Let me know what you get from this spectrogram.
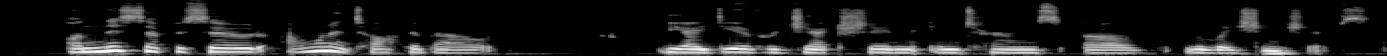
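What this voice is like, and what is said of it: Tired, monotone voice. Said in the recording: “if I do sound monotone, I apologize. That's just me and my exhaustion.”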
